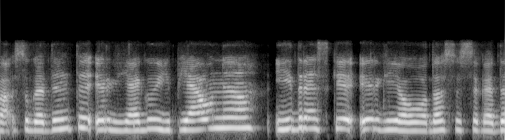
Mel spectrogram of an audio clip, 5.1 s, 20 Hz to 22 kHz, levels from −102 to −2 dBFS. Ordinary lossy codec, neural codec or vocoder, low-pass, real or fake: Opus, 24 kbps; none; 7.2 kHz; real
